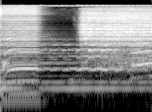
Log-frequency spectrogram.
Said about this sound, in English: You want a toy that's fun, you want a toy that's cute, but most of all, you want a toy with a fully functional buzz saw built into its right arm. That's right, you want Buzzsaw Louie.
